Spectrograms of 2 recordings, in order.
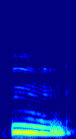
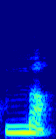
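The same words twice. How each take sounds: First: The consonant is said alone, with no vowel. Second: A short vowel is added after the consonant. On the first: The speaker calls it right. "we must say the pure sounds" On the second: The speaker calls it wrong. "it's not M"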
